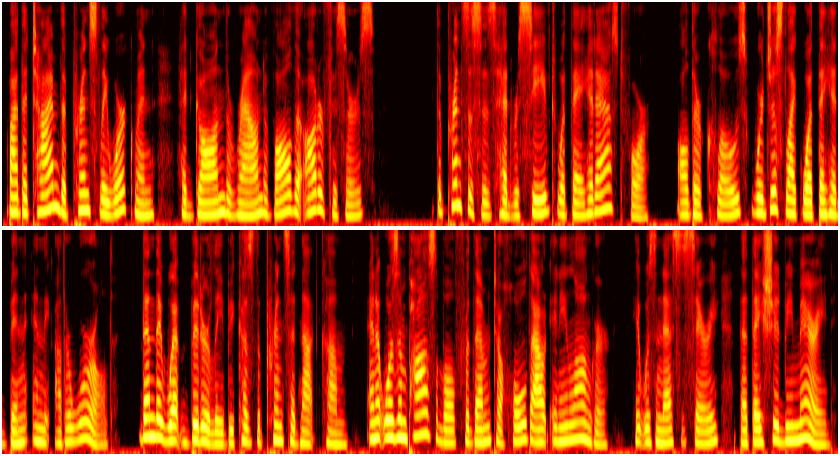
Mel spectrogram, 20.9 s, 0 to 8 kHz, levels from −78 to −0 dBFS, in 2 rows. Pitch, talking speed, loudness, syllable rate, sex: 185 Hz, 190 wpm, -19 LUFS, 5.1 syllables/s, female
